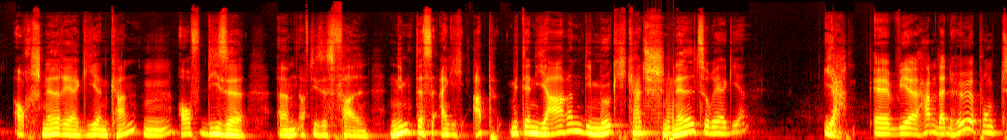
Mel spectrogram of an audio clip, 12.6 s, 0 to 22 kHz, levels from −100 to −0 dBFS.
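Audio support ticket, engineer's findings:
Robotic sound from repeated short buffers, 7.90–8.42 s, before "zu reagieren": rigid 133 Hz buzz, likely starved buffer looping ~7.5 ms chunks; spectrogram shows flat harmonic comb.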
